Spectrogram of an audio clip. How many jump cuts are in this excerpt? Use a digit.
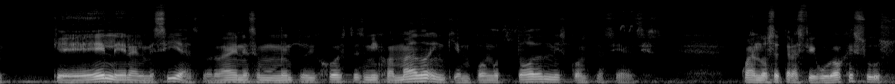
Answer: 0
